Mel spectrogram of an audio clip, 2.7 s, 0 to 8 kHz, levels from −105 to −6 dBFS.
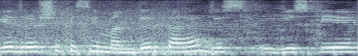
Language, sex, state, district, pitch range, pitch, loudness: Hindi, female, Uttar Pradesh, Jalaun, 220-245 Hz, 230 Hz, -14 LUFS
